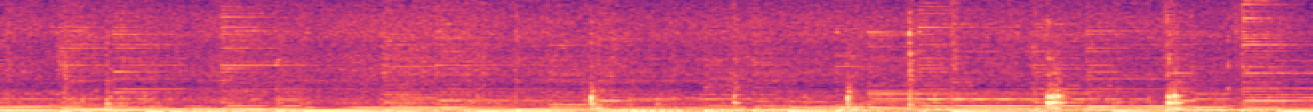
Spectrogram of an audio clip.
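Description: Chopped onion and carrot sizzling in hot oil in a pan, stirred with a spatula, with a few light scrapes of the spatula against the pan.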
